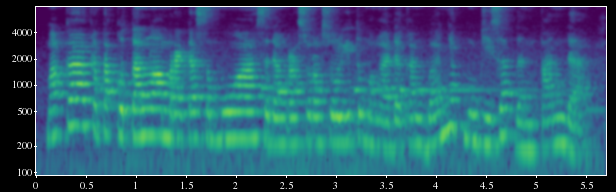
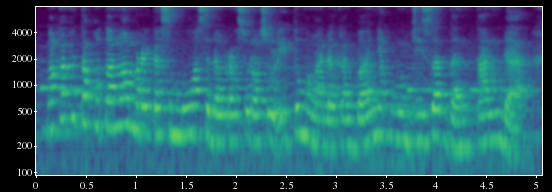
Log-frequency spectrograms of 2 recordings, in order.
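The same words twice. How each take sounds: Both takes have the same delivery.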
